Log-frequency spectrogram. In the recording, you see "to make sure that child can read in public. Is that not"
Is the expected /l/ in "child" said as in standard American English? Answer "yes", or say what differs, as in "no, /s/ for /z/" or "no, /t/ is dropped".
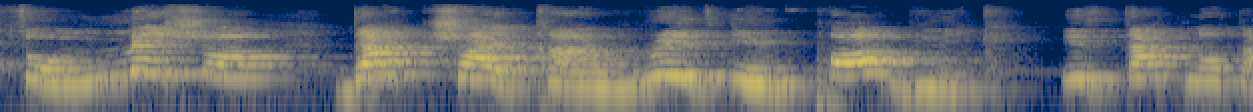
no, /l/ is dropped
